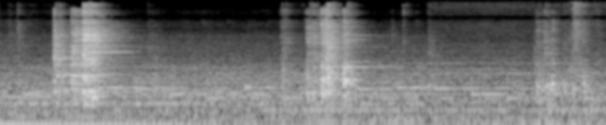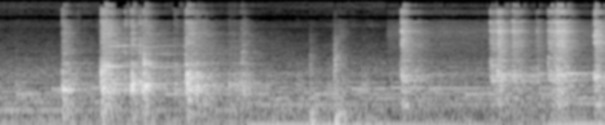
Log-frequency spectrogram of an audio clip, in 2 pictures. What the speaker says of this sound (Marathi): आत्ताही मी आदल्या रात्रीची सगळी भांडी आधी लावून घेते आहे डब्बा वगैरे सगळं लावून घेते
